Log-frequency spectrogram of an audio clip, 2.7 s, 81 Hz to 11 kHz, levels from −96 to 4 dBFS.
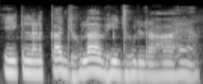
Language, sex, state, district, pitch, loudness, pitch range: Hindi, male, Madhya Pradesh, Bhopal, 155 Hz, -15 LUFS, 140-165 Hz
